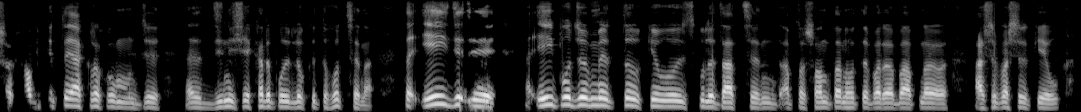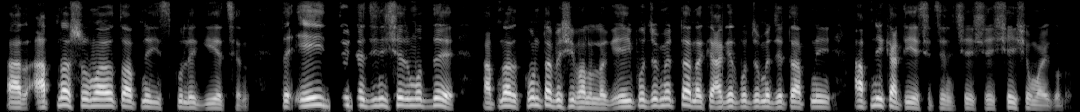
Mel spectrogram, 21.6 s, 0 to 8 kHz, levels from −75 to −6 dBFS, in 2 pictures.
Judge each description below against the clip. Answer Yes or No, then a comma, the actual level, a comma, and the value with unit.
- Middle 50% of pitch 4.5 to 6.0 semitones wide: Yes, average, 5.0 semitones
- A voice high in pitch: No, medium, 155 Hz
